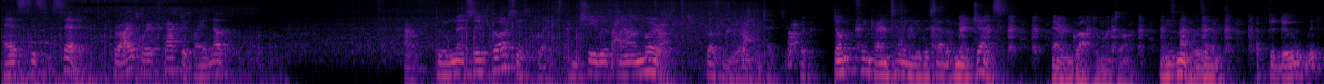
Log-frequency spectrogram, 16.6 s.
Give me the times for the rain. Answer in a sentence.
The rain can be heard from 0.0 to 9.6 s.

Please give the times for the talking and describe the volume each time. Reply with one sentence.
The talking can be heard briefly from 0.0 to 2.8 s; and from 5.0 to 16.5 s, at a steady volume.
